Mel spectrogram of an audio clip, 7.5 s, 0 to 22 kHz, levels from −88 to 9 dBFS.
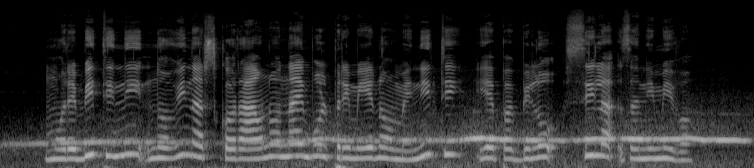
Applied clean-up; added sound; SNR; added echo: none; Wind; 3 dB; none.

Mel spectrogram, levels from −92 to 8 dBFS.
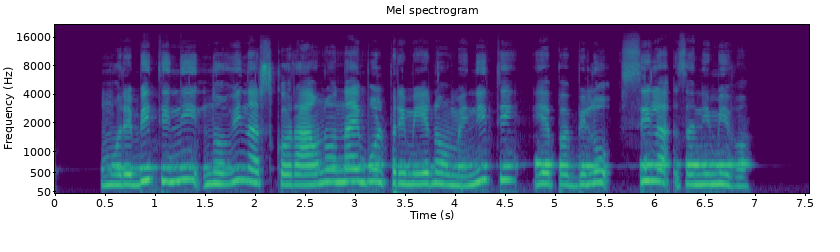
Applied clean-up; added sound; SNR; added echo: neural mask model RNNoise.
